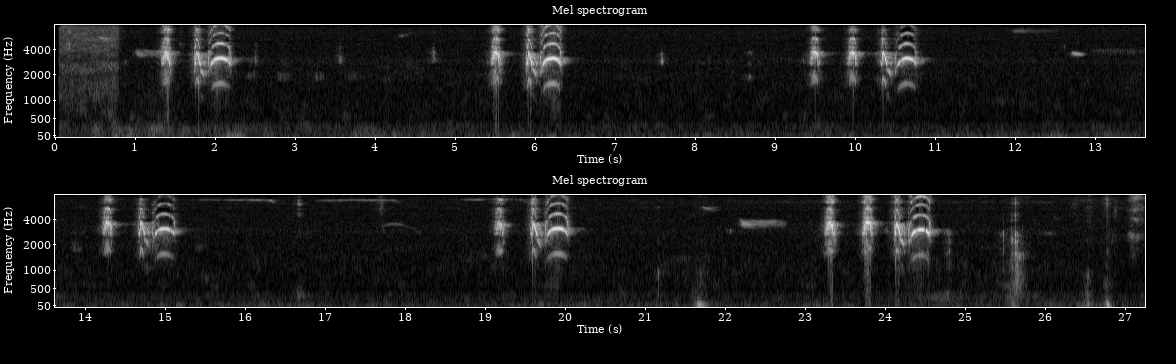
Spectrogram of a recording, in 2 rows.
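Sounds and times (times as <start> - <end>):
Pitangus sulphuratus: 0.4 - 6.5, 8.6 - 11.0, 11.9 - 20.3, 21.6 - 25.0.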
